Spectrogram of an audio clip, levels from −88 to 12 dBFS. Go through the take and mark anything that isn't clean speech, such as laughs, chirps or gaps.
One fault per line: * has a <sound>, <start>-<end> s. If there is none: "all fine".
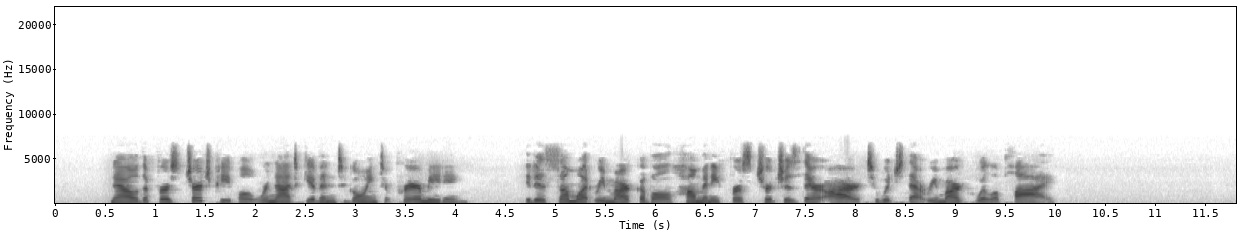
all fine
